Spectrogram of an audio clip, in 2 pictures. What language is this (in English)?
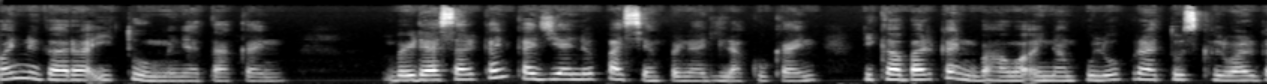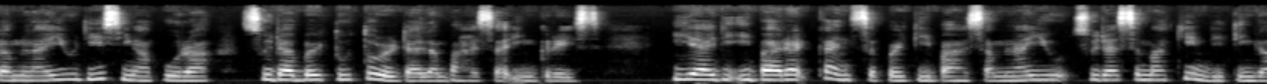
Malay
